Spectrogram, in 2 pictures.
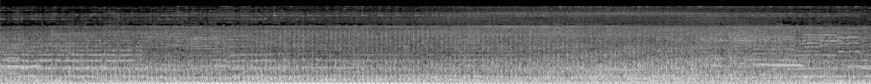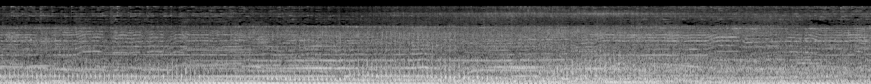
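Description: Helicopter rotor and engine running overhead, steady and loud, with music playing over it.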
